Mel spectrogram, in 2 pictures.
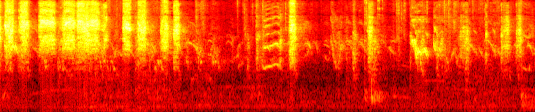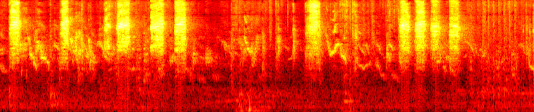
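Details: Budgerigar breeding pair at home chirping in loud rapid bursts of high, scratchy twitters, short pauses between bursts, some softer warbles and faint low knocks.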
